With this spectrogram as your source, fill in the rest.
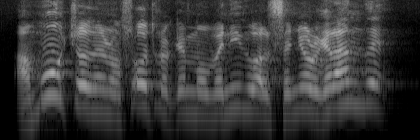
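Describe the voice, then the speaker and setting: On a very clean recording with a silent background, a man speaks at an extremely high pitch. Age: 70s. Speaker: pastor. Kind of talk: sermon.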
